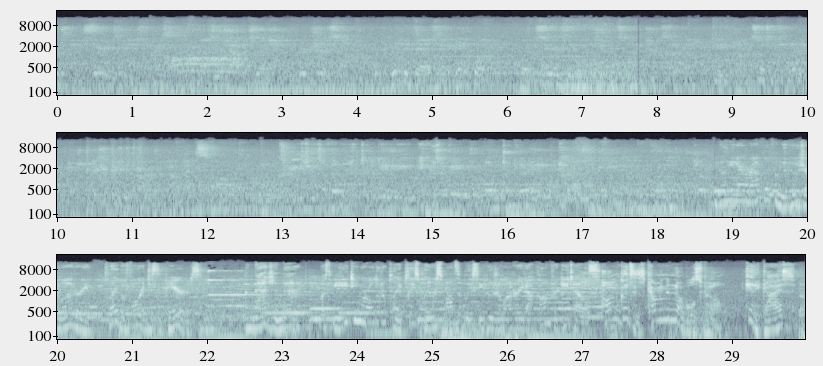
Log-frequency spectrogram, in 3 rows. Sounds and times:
Speech: 0.0s - 29.9s.

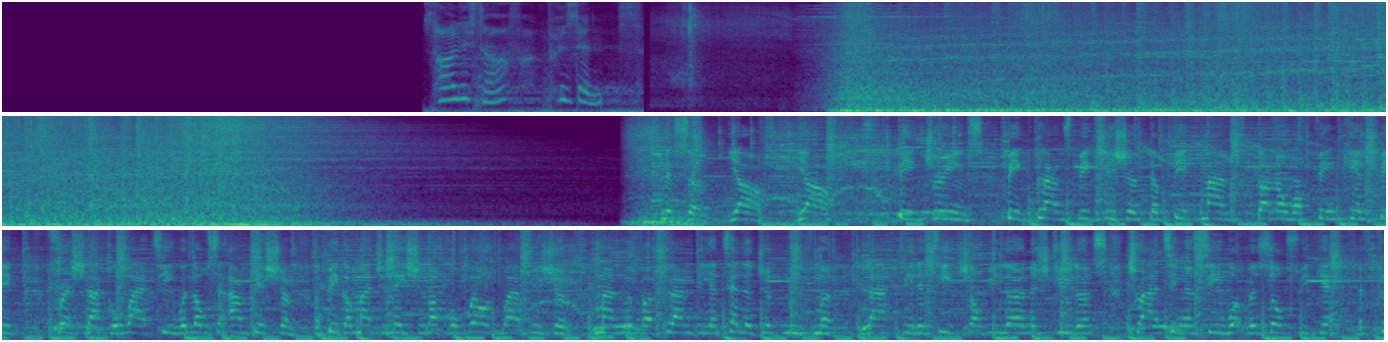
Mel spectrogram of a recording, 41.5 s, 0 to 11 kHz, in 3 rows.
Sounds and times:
Speech: 4.2s - 6.4s, 20.3s - 21.2s
Silence: 6.5s - 13.0s, 15.6s - 21.0s
Music: 8.2s - 41.5s.

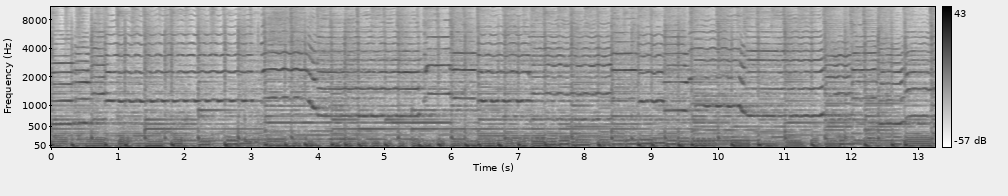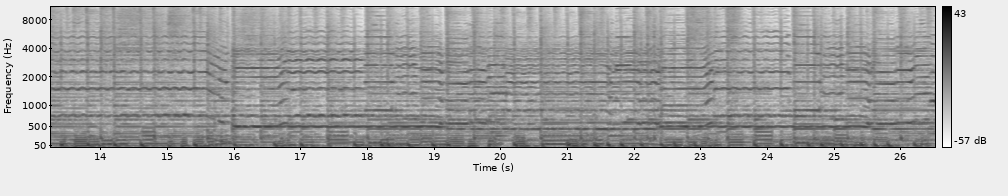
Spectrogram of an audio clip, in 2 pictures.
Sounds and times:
Violin, fiddle: 0.0s - 26.5s.

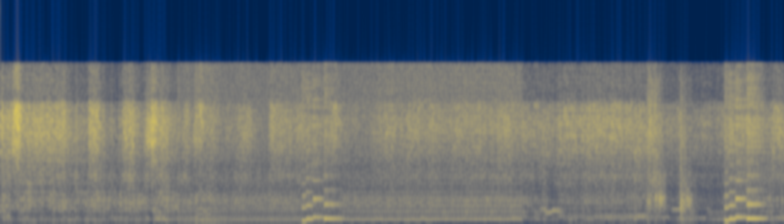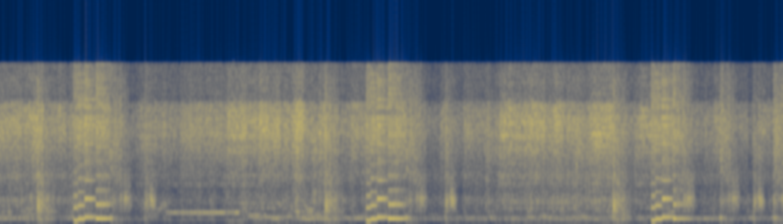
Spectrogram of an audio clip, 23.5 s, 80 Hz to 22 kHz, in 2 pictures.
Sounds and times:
Music: 0.0s - 23.5s.

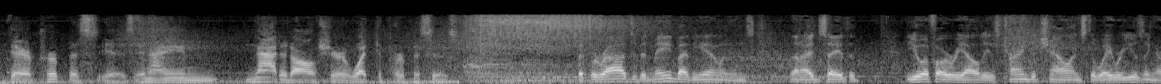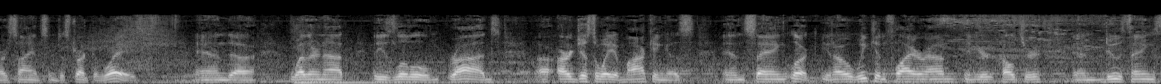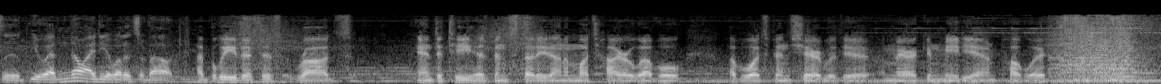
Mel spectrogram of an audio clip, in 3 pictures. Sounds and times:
Speech: 0.0s - 4.6s, 5.8s - 26.8s, 27.4s - 33.7s
Outside, urban or manmade: 0.0s - 34.8s.

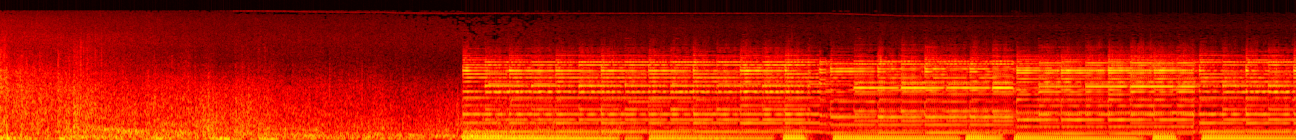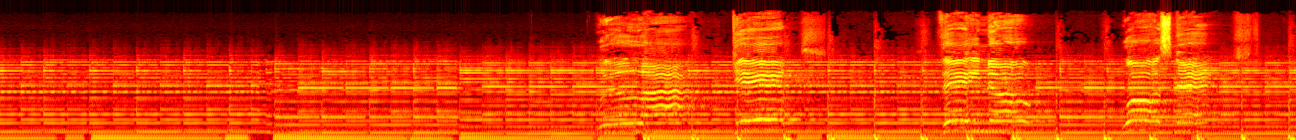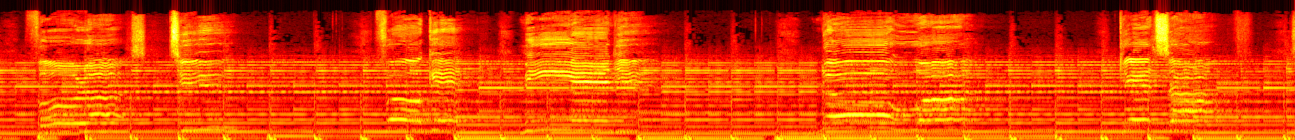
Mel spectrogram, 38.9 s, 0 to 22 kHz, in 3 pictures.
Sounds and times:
Country: 4.7s - 38.8s.

